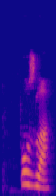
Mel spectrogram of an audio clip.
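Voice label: "пузла", Komi, female; kpv audio dict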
